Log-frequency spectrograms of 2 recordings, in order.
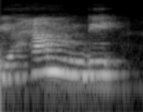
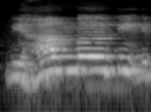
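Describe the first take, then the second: First: The m sound passes directly into the d. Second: The m sound is bounced before the d. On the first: The speaker calls it right. "harus langsung" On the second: The speaker calls it wrong.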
